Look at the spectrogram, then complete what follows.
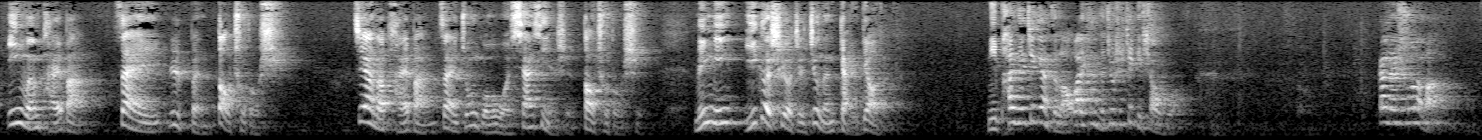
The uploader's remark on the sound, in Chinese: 沙龙在上海同济大学设计创意学院举办。今日播出现场录音，以飨未能到场的听众。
